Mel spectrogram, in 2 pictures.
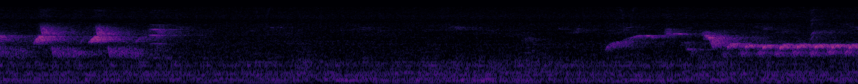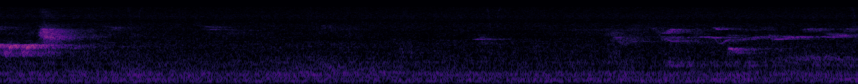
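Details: Common nightingale singing in a garden: a rapid harsh burst, a pause, then a long fast rattling trill of repeated notes, followed by softer high phrases after a gap.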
